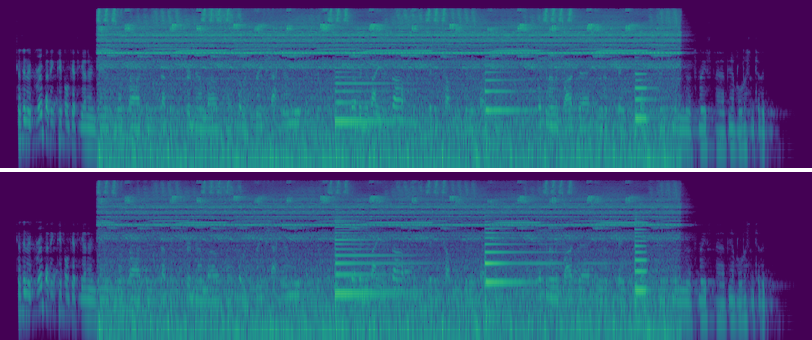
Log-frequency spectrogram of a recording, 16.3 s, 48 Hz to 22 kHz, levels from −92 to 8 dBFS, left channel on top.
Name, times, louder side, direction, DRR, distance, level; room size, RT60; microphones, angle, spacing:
voice 1, 0.3-6.2 7.0-10.0 10.7-15.3, left 2 dB, 75° left, 11 dB, 1.2 m, -44 dB
sound 1, 1.9-13.6, left 7 dB, 25° left, 1.0 m, -30 dB
sound 2, 6.7-8.5 9.7-11.1 12.7-12.9, right 4 dB, 85° right, 1.0 m, -33 dB
27.0 x 23.0 x 7.8 m, 0.86 s
head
